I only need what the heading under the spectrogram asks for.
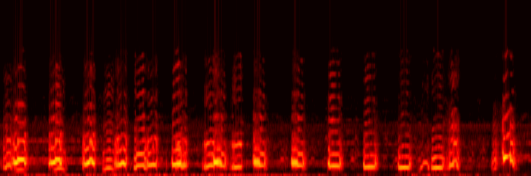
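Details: A band of red-legged seriemas singing in the fields surrounding the recordist: shrill, clipped yelps repeated quickly, slowing toward the end, with some low wind rumble.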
